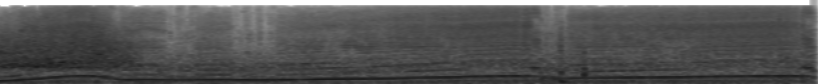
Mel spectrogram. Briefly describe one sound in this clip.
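A car engine climbs steadily in pitch as it accelerates.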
